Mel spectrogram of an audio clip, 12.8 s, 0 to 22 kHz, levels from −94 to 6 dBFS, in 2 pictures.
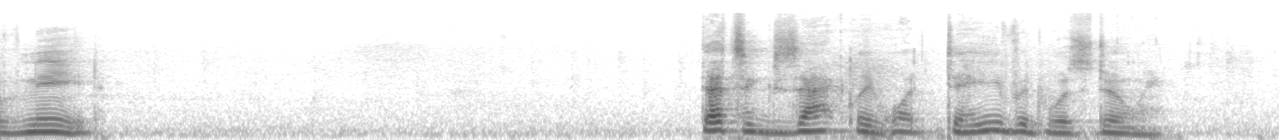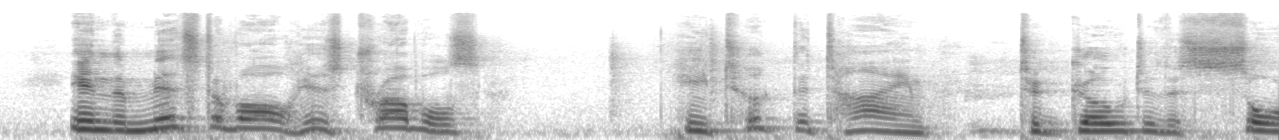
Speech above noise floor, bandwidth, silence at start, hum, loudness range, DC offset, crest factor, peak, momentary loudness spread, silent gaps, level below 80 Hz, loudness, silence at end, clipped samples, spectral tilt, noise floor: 39 dB; 15.5 kHz; 0 s; none; 10 LU; under 0.1%; 22 dB; -12 dBFS; 14 LU; none; -66 dBFS; -33 LUFS; 0 s; under 0.1%; -5.5 dB/octave; -71 dBFS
